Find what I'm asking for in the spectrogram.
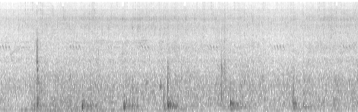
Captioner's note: feet shuffling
